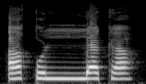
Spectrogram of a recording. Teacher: یہاں حکم ہے ادغام. ہمیں پہلے لام کو دوسرے لام میں ملا کے ایک ہی لام اور تشدید کے ساتھ پڑھنا ہے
